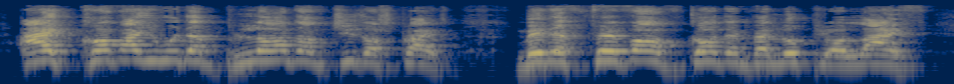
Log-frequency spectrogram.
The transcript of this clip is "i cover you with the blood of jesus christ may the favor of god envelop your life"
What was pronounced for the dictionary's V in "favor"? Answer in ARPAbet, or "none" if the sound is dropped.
V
